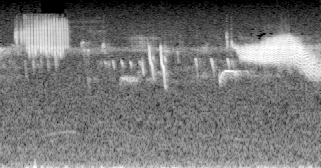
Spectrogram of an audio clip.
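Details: European greenfinch in the wild giving a song fragment: a harsh, buzzy burst, then a few scattered twittering notes, ending in a long, drawn-out nasal wheeze held for nearly a second.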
